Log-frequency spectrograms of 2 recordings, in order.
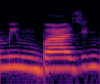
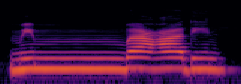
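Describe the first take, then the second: First: The consonant sounds like a heavy z. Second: The consonant sounds like a heavy d. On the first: "यहाँ मिम बाजिन भी पढ़ते हैं, ज़्वाद भी पढ़ते हैं" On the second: "दुआद भी पढ़ते हैं"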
